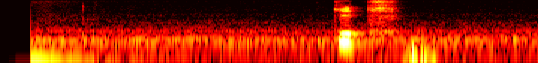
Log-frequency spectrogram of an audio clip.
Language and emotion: Russian, neutral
